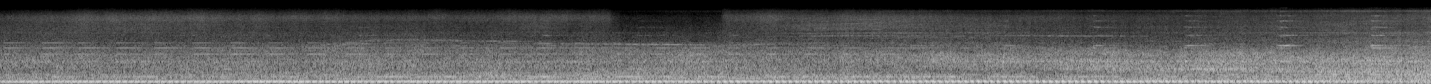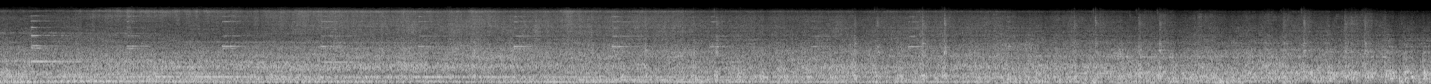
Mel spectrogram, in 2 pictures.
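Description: Diesel-hauled commuter train overtaking on the adjacent track: a steady low locomotive drone in the first half gives way to the rumble and clickety-clack of bilevel passenger cars rolling past near the end.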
